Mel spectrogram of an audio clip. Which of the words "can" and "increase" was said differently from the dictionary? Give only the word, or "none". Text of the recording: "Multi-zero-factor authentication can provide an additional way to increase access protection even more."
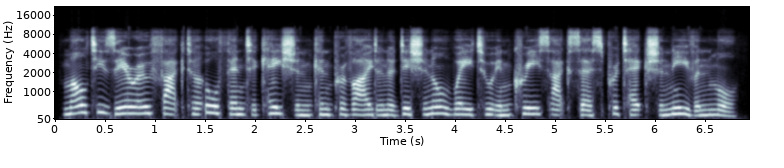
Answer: none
